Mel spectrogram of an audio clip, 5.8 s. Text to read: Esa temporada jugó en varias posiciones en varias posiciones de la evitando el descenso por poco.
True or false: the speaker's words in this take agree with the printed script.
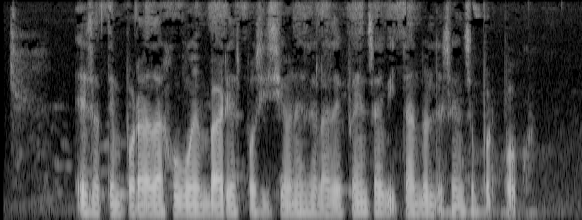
false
